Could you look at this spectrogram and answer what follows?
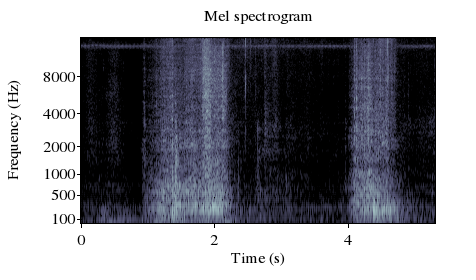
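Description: Clay cooking pot dragged across the floor of a wood-fired oven, scraping twice: a longer, louder scrape about a second in and a shorter one near the end.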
